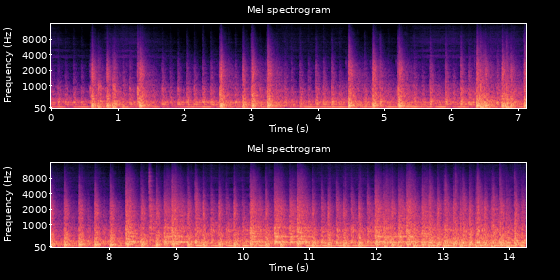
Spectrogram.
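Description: Acoustic drum kit played with sticks in a solo: fast strokes across the drums that grow into a denser, louder, nearly continuous roll from about halfway through.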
